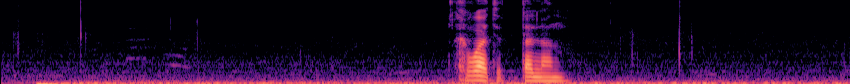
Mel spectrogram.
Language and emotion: Russian, neutral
